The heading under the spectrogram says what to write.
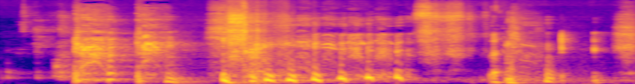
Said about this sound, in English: Yeah, I have a cough coming from my chest now.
